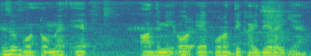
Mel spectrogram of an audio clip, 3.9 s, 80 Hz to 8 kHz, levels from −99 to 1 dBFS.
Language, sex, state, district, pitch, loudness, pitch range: Hindi, male, Uttar Pradesh, Shamli, 120 Hz, -17 LUFS, 115-125 Hz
